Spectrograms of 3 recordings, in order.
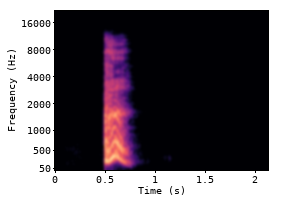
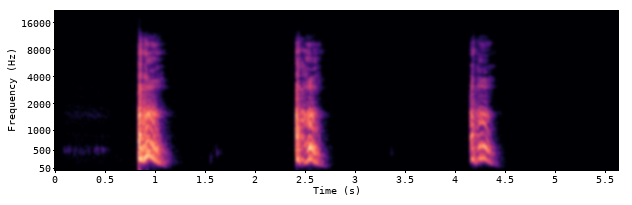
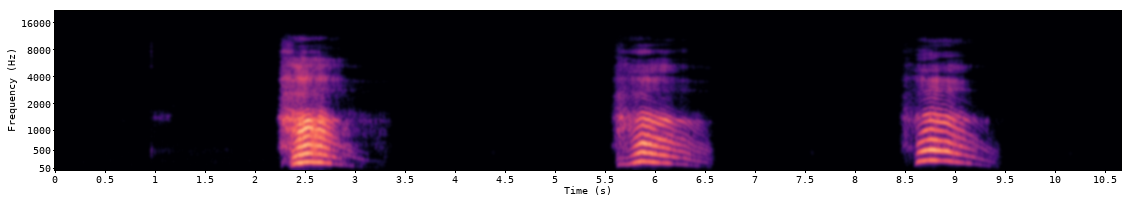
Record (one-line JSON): {"cough_length": "2.1 s", "cough_amplitude": 32143, "cough_signal_mean_std_ratio": 0.25, "three_cough_length": "5.6 s", "three_cough_amplitude": 32767, "three_cough_signal_mean_std_ratio": 0.23, "exhalation_length": "10.7 s", "exhalation_amplitude": 29027, "exhalation_signal_mean_std_ratio": 0.26, "survey_phase": "beta (2021-08-13 to 2022-03-07)", "age": "65+", "gender": "Male", "wearing_mask": "No", "symptom_runny_or_blocked_nose": true, "symptom_onset": "10 days", "smoker_status": "Never smoked", "respiratory_condition_asthma": false, "respiratory_condition_other": false, "recruitment_source": "REACT", "submission_delay": "1 day", "covid_test_result": "Positive", "covid_test_method": "RT-qPCR", "covid_ct_value": 29.6, "covid_ct_gene": "E gene", "influenza_a_test_result": "Negative", "influenza_b_test_result": "Negative"}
